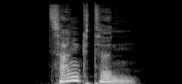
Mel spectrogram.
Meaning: inflection of zanken: 1. first/third-person plural preterite 2. first/third-person plural subjunctive II
- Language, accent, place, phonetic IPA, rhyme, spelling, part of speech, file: German, Germany, Berlin, [ˈt͡saŋktn̩], -aŋktn̩, zankten, verb, De-zankten.ogg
